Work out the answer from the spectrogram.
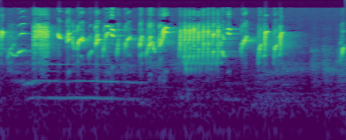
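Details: Song of a wild European goldfinch, a lively jumble of high tinkling notes and a quick buzzy rattle in the middle, trailing off into a few thin chirps.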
